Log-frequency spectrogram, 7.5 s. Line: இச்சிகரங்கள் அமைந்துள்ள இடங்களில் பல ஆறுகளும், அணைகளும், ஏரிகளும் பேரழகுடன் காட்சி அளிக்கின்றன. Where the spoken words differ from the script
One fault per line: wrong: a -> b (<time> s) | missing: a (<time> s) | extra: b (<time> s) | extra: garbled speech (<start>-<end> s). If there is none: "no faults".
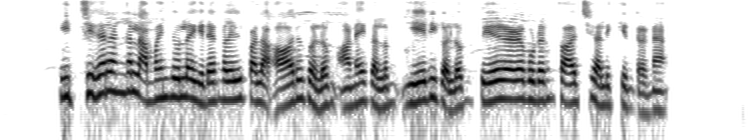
no faults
